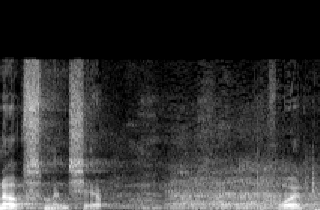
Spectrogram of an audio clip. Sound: audience laughing

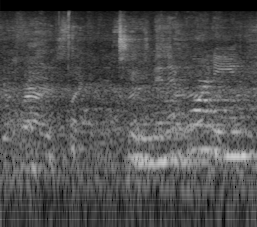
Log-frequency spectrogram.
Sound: audience conversations

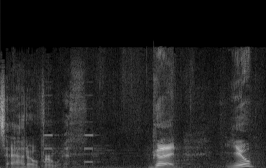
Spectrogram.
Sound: cash register beeping

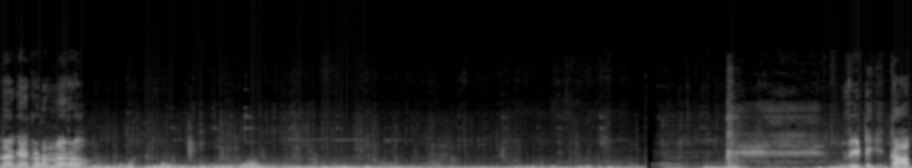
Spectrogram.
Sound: wind gushing

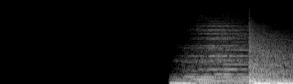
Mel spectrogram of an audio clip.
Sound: xbox sound

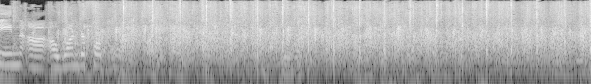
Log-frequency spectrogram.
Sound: applause

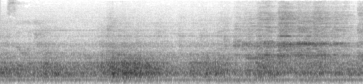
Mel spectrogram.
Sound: rattling

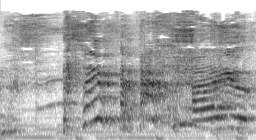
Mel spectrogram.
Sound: giggling and laughing

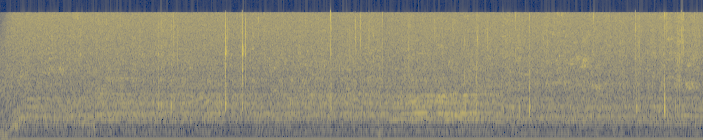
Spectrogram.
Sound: clap

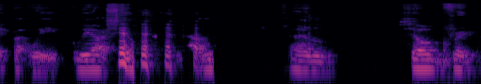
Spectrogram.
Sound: laughing

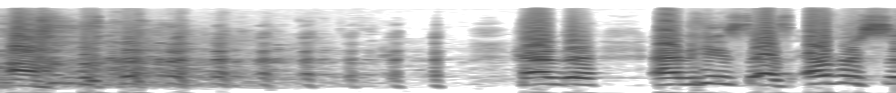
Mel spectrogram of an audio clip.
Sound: laughter

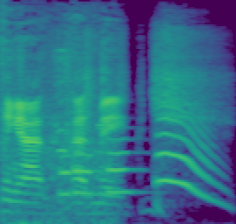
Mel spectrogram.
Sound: beatboxing

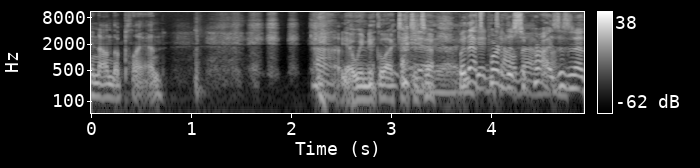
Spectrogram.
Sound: laughs

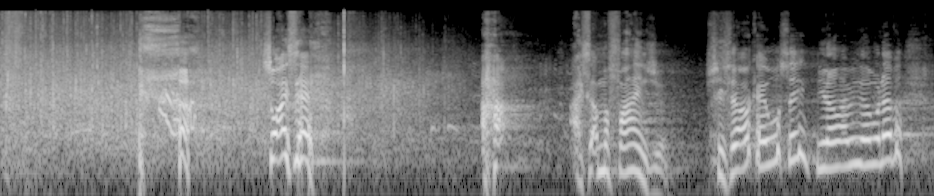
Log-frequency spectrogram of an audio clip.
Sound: laughter

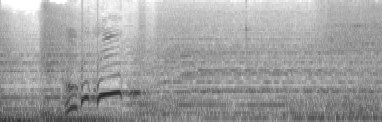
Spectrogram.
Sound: cheers

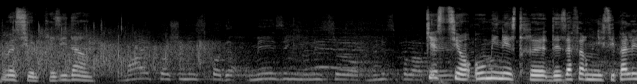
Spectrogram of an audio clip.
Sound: applause

